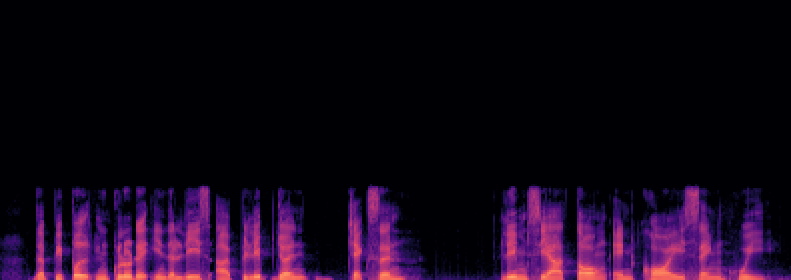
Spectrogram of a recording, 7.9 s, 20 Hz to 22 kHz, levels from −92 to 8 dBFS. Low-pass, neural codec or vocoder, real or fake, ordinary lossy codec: 7.2 kHz; none; real; none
